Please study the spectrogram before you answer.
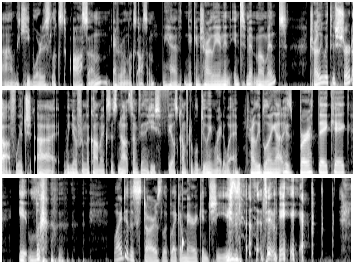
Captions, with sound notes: The keyboardist looks awesome. Everyone looks awesome. We have Nick and Charlie in an intimate moment. Charlie with his shirt off, which, we know from the comics, is not something that he feels comfortable doing right away. Charlie blowing out his birthday cake. It look - [laughter] Why do the stars look like American cheese to me? [laugh]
